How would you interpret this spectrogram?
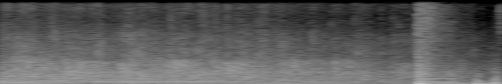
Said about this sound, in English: Did you guys get something today? Give God a good praise clap. Amen.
